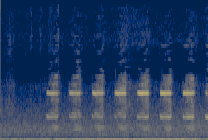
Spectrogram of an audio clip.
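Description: Handheld metal-detector pinpointer (GP-Pointer) beeping rapidly, about six or seven short high beeps a second, starting about half a second in. The rapid beeping signals a buried metal object close to the probe tip.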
